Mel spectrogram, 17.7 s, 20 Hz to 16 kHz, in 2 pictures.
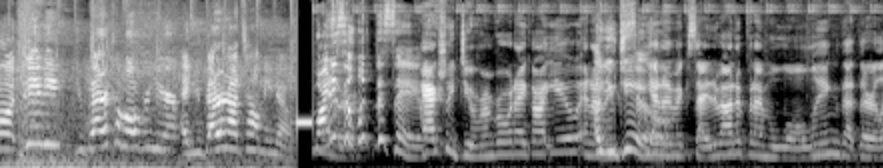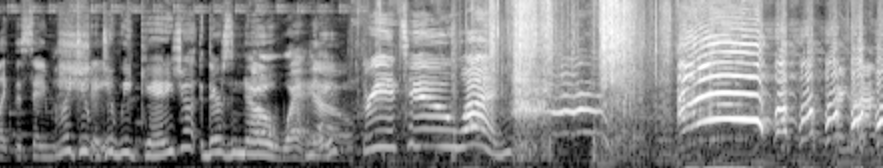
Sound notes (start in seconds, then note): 3.0 short beep; 12.3 tearing paper; 16.3 laughing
